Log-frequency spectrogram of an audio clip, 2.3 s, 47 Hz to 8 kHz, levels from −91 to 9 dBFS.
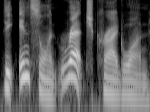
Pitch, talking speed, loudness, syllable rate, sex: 135 Hz, 135 wpm, -19 LUFS, 3.9 syllables/s, male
